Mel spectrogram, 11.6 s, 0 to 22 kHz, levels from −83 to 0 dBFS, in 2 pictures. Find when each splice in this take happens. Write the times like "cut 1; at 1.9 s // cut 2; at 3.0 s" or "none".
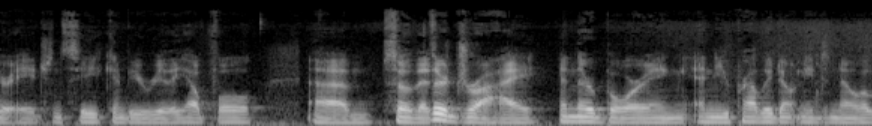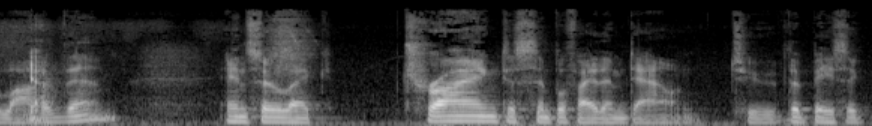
cut 1; at 2.0 s // cut 2; at 2.9 s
